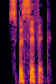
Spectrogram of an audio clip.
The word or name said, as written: specific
